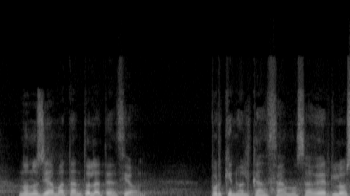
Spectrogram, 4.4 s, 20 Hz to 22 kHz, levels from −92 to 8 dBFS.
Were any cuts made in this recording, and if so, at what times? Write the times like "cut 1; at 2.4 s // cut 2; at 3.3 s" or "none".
none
